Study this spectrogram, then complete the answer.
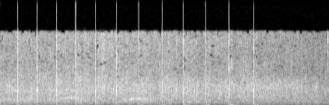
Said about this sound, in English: So I would like a big round of applause for the laser pointer guy.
